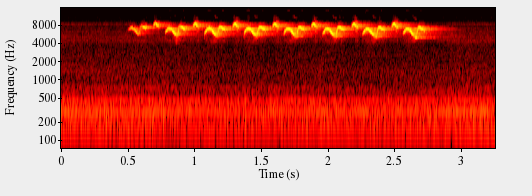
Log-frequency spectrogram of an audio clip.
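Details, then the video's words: Male Black-and-white Warbler singing faintly over a babbling brook at Manchester Cedar Swamp Preserve, New Hampshire, in spring: a very high, thin, squeaky series of paired notes, about three per second, under three seconds. "Males sing a very high-pitched, repetitive song that lasts about 3 seconds and can vary in tempo."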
